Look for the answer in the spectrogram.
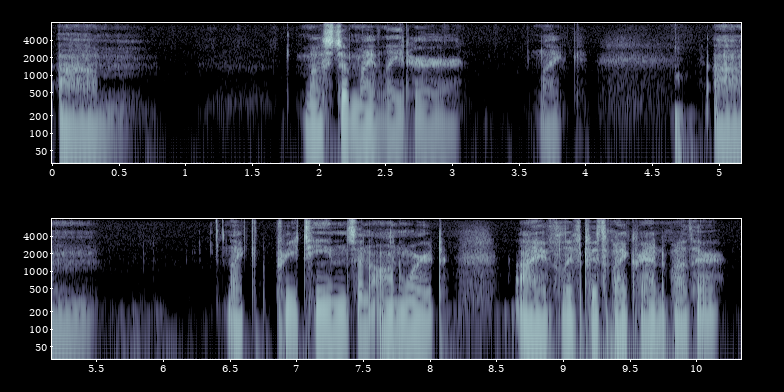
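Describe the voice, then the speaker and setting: Breathy, soft-spoken young man, slow and hesitant. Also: mid-range voice, level tone, dry recording, dull audio. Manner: hesitant, halting, slipping into whispers. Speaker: ASMR video creator and channel host. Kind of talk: soft-spoken ASMR ramble, casual personal chat.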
